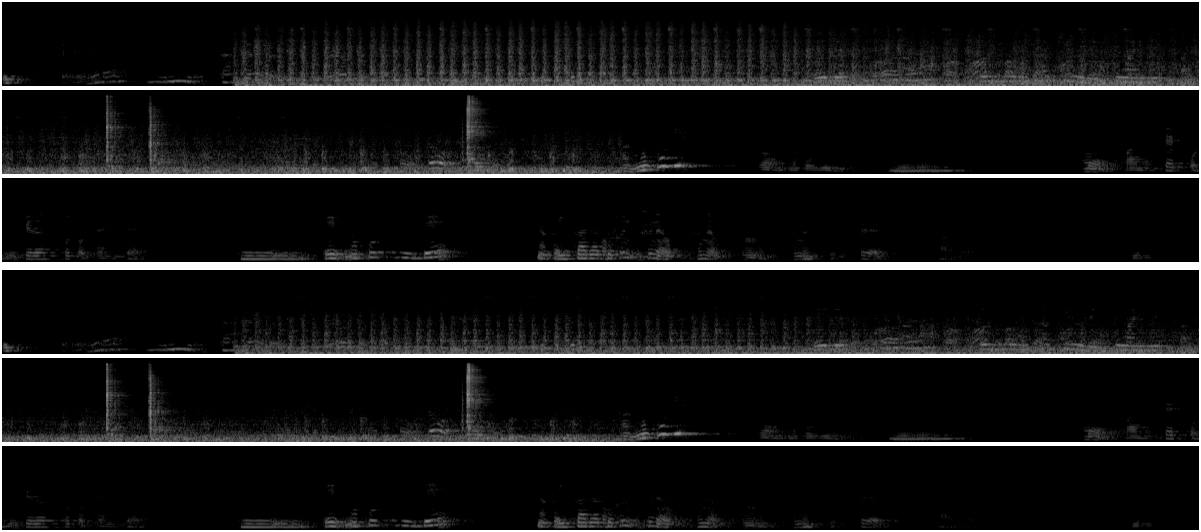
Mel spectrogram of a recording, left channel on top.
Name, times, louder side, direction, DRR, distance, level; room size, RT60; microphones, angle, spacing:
voice 1, 0.0-0.5 1.5-1.9 4.5-4.8 5.4-5.8 6.7-7.1 8.1-9.4 9.8-12.0 16.2-17.1 18.1-19.0 20.8-21.6 26.3-28.4 29.3-30.1 31.9-32.0, left 1 dB, 10° left, 4 dB, 0.5 m, -48 dB
voice 2, 0.6-1.3 1.8-4.2 8.3-11.4 13.5-16.2 16.7-17.3 19.5-20.6 22.8-25.4 27.5-27.8 29.9-32.8 33.3-33.7 35.2-35.3, left 2 dB, 40° left, 9 dB, 1.4 m, -57 dB
sound 1, 2.3-18.2, left 2 dB, 85° left, 0.7 m, -44 dB
sound 2, 12.5-17.8, right 4 dB, 15° right, 0.9 m, -42 dB
12.5 x 6.7 x 6.2 m, 0.85 s
head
